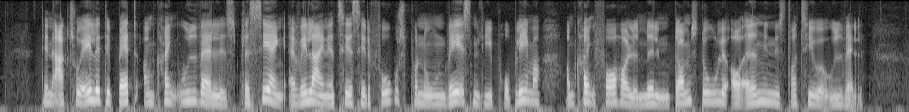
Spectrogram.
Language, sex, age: Danish, female, 49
